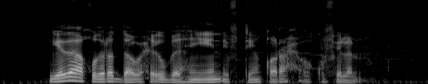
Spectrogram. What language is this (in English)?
Somali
